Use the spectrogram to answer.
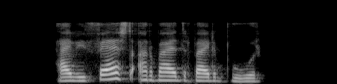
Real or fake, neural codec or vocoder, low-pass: fake; codec, 16 kHz, 4 kbps, X-Codec, HuBERT features, trained on LibriSpeech; 7.2 kHz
